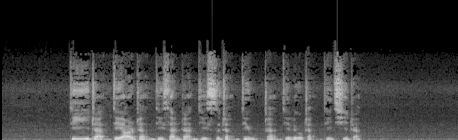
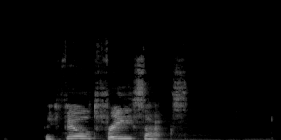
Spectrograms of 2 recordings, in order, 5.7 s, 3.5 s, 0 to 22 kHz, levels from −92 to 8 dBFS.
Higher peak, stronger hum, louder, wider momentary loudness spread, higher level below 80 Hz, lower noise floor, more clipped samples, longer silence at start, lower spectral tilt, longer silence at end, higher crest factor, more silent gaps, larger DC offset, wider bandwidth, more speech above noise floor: first, 0 dBFS vs -22 dBFS; neither; first, -17 LUFS vs -39 LUFS; second, 9 LU vs 20 LU; first, -46 dBFS vs under -90 dBFS; second, -48 dBFS vs -85 dBFS; neither; first, 0.85 s vs 0.55 s; about the same, -4 dB/octave vs -3 dB/octave; about the same, 1.2 s vs 1.2 s; about the same, 20 dB vs 20 dB; neither; neither; about the same, 15 kHz vs 15 kHz; second, 30 dB vs 45 dB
